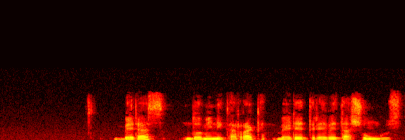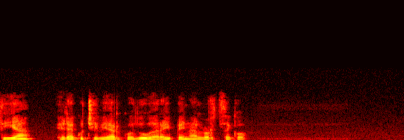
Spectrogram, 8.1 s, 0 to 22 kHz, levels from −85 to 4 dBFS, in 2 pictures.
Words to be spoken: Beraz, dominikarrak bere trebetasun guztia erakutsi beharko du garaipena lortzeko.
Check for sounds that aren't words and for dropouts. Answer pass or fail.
pass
